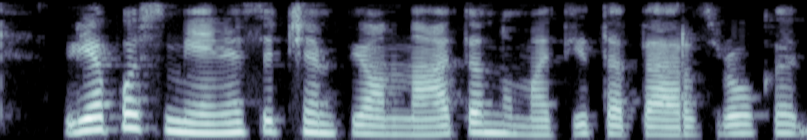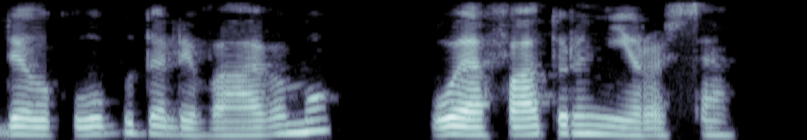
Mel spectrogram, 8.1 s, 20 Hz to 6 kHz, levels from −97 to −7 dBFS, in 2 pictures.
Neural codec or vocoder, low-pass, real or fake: none; 5.4 kHz; real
